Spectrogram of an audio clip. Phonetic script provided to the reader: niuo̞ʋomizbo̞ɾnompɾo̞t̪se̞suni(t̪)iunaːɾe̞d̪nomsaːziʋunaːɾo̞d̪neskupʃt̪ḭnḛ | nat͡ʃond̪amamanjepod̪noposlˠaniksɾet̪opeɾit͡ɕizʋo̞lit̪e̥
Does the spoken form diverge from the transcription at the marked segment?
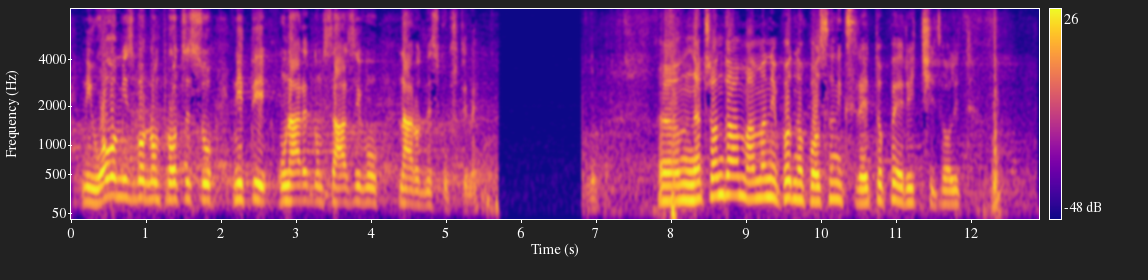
no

